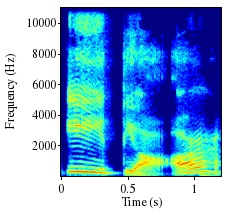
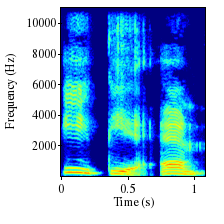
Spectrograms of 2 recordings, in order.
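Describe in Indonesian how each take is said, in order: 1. Kata 一点儿 diakhiri dengan bunyi r. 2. Kata 一点儿 diakhiri tanpa bunyi r. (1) "R-nya ini dia itu imbuhan" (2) "tidak dibaca juga bisa. Ngomongnya 一点"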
